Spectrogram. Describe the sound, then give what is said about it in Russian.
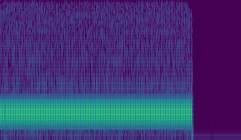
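A telephone line tone sounds while a call is being connected to an operator, a single steady mid-pitched tone held unbroken for about two seconds before it cuts off abruptly. “Для соединения с оператором оставайтесь на линии. Выполняется соединение с оператором.”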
